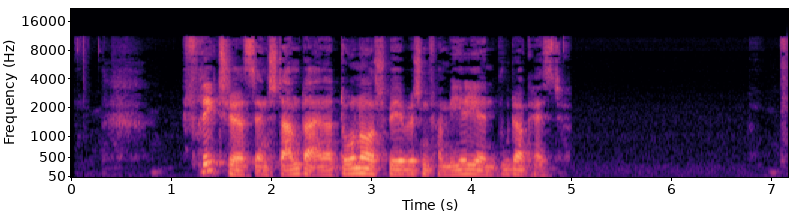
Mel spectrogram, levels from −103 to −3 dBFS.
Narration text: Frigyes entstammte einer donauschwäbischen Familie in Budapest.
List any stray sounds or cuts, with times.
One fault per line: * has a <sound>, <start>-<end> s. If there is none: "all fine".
all fine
